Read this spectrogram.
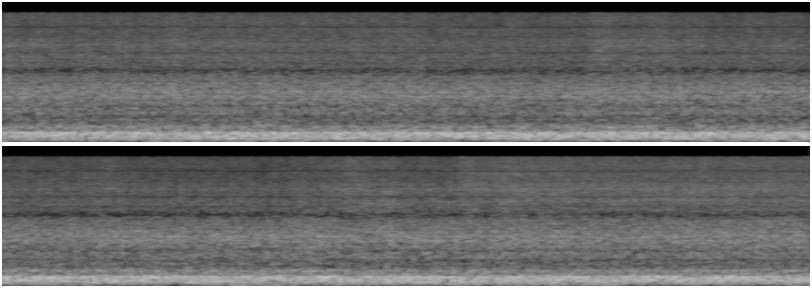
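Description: Food sizzles and crackles in a hot pan.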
